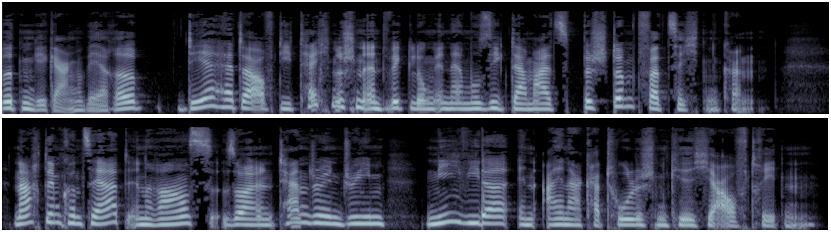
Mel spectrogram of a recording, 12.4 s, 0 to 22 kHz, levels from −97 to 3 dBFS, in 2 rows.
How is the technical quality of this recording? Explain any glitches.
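There is one glitch. At 9.80 s, damaged data in a compressed stream corrupts a short stretch of frames, so the decoder misreads them and loses sync until it finds the next valid frame header. The result is a brief disruption, about 12 ms long, cutting across the speech.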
